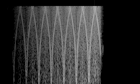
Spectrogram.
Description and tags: WARNING!buildup sine phaser
WARNING!!!LOUD!!! Sine buildup/rise made in Audacity with various effects applied. From a few years ago.
Loud, Phaser, Rise, Sine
